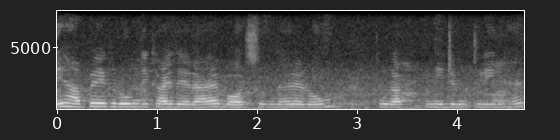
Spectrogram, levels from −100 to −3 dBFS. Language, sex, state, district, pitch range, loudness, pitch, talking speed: Hindi, female, Uttar Pradesh, Hamirpur, 230-255 Hz, -27 LUFS, 235 Hz, 215 wpm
